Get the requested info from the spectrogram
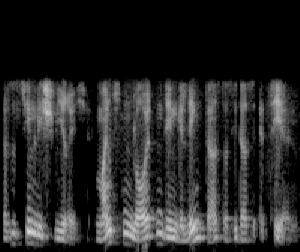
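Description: Tinny phone line, low male voice, plain-spoken expert guest, simple explanations in an interview. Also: sing-song, fairly quick, husky. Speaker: child psychiatrist, expert guest. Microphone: telephone.

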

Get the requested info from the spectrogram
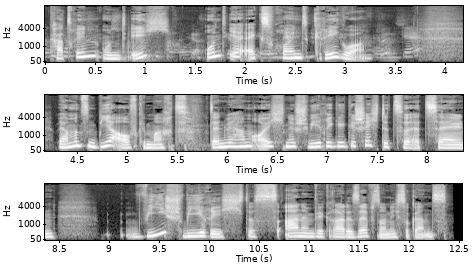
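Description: Low-voiced woman narrating a podcast, dry and close. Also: animated, unhurried, no echo. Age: 30s. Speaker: podcast host.

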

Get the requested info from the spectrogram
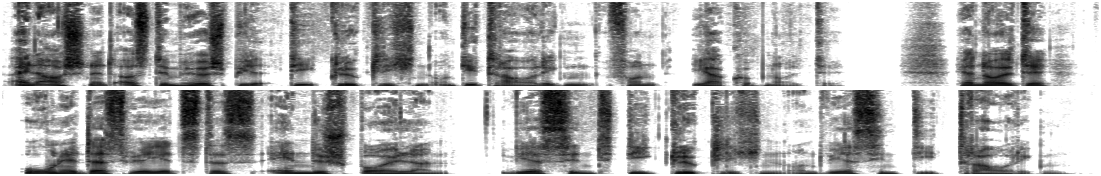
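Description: Gravelly male radio host, dry studio sound. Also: lowish voice, expressive, a little slow, darkish tone, no echo. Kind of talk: radio interview presenting.

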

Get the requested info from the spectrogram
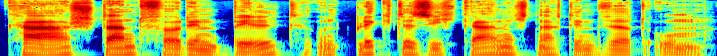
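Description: A man's voice: fairly low pitch, a little slow, vocal fry, no room sound, clean studio sound. A man narrating dramatised classic literature as a scripted storyteller.

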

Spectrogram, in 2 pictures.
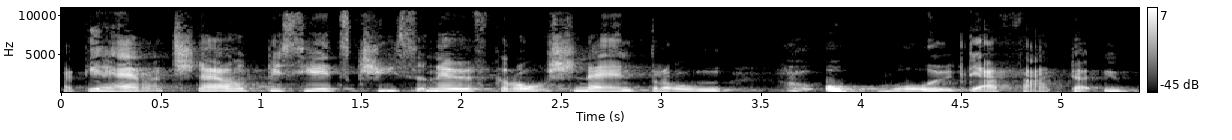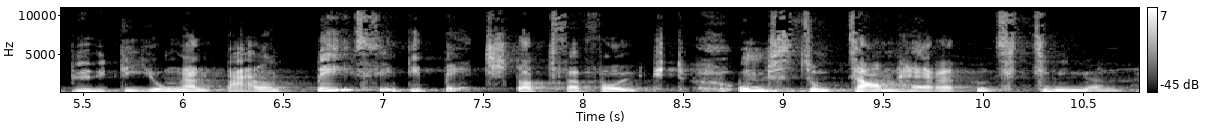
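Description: A scornful, scheming wife in an absurd stage comedy. Her creaky voice swoops widely in pitch, coarse and mocking, with a Viennese accent. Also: expressive, normal speed, darkish tone. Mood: sour reporting. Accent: Viennese Austrian. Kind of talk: grotesque comic stage farce acting.

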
